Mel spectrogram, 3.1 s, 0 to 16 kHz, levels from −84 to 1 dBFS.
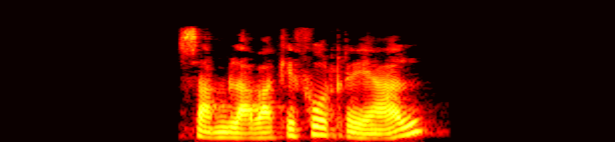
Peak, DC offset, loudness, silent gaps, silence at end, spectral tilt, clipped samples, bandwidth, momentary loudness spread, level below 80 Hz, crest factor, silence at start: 0 dBFS; under 0.1%; -17 LUFS; none; 0.95 s; -5 dB/octave; under 0.1%; 8 kHz; 6 LU; -66 dBFS; 18 dB; 0.9 s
